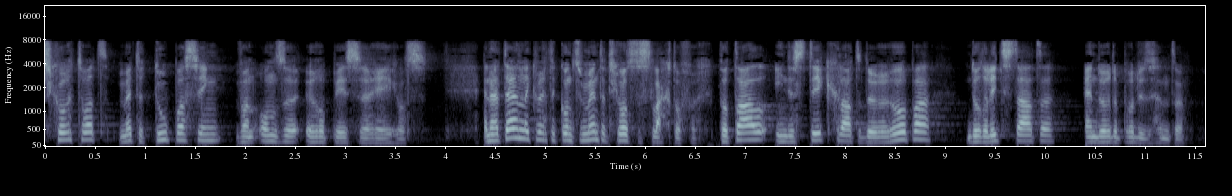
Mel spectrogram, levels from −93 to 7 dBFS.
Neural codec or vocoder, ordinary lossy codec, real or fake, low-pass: none; none; real; none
